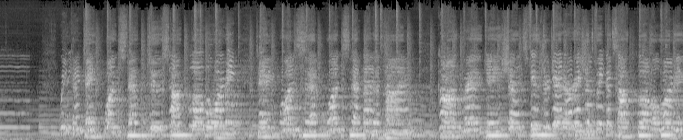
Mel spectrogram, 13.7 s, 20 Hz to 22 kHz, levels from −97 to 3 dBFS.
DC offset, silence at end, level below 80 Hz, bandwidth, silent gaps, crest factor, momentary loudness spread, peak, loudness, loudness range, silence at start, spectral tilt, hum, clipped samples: under 0.1%; 0 s; -38 dBFS; over 20 kHz; none; 14 dB; 11 LU; 0 dBFS; -15 LUFS; 1 LU; 0 s; -5.5 dB/octave; none; under 0.1%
